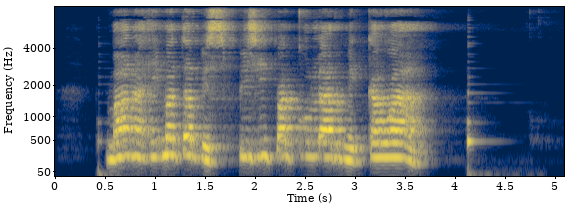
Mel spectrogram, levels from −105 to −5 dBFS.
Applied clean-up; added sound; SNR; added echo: neural mask model DeepFilterNet 3.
